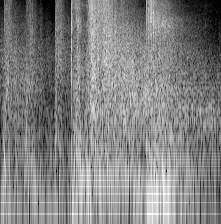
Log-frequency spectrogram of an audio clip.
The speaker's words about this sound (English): Artillery, they were the big cannons of the battlefield.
